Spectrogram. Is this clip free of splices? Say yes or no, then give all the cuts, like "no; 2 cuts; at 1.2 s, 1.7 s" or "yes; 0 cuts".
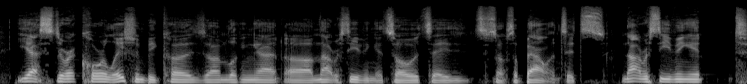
no; 1 cut; at 6.1 s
